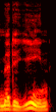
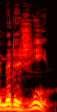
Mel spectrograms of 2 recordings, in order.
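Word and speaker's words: Medellín: But I think they say Medellin. Double L here has a J sound, and a double L in Mexico and wherever else.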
